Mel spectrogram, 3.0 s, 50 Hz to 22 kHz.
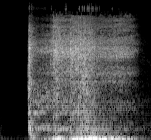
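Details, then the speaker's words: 1986 Ford F-150 after sitting for years, new starter solenoid fitted: catches abruptly, runs rough and uneven about two seconds, then dies; no fault codes, timing suspected off, fuel suspected; start and stall. "okay well it's obviously want to run let's check fault codes"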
